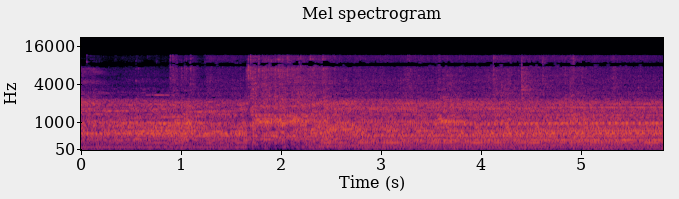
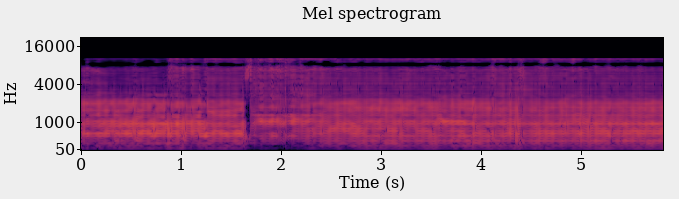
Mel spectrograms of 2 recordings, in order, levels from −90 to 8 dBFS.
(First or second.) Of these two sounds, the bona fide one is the first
